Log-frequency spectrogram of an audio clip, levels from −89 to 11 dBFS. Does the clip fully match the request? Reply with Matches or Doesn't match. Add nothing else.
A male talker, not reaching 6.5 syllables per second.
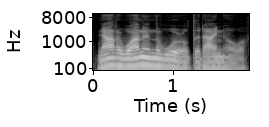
Matches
